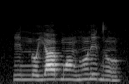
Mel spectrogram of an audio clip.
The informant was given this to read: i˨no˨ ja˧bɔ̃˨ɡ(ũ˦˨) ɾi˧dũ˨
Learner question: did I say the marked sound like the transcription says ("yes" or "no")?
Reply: no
